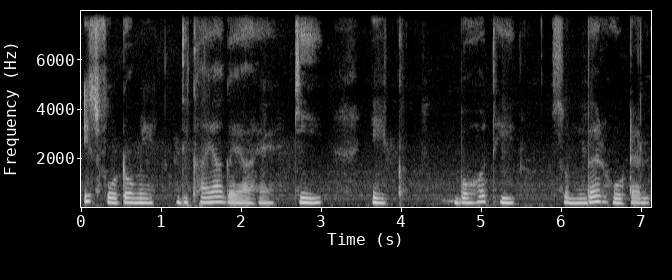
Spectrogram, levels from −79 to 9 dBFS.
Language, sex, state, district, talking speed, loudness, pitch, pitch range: Hindi, female, Rajasthan, Bikaner, 110 wpm, -16 LUFS, 190 Hz, 180-205 Hz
